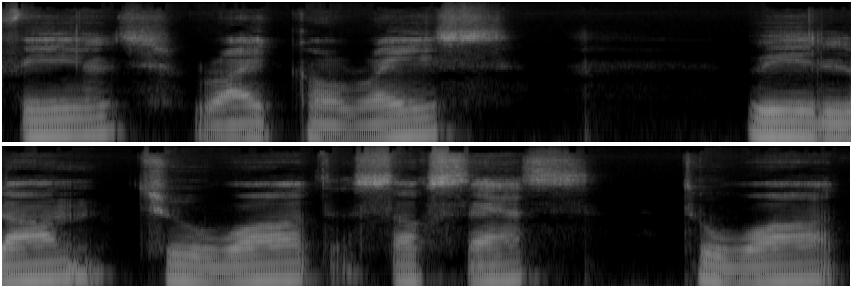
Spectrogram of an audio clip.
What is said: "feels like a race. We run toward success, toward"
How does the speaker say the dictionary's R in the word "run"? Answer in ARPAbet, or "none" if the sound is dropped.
L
